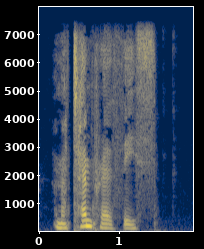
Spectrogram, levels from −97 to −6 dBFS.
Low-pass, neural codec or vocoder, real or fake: 7.2 kHz; none; real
